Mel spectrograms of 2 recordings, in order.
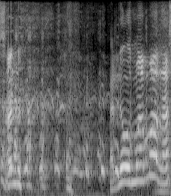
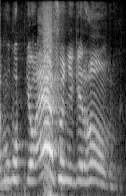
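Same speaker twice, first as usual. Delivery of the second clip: mother's threat; 6 semitones higher, 6 dB louder than usual. Retold or imitated. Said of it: "She said".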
